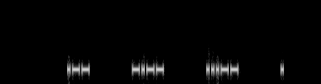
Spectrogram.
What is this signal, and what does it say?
Morse code, heard as a keyed tone, about 53 wpm, spaced as for 17 wpm, 690 Hz. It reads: WY3E
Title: USA Call Signs - 4 Characters - 6x Character Spacing - 50wpm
